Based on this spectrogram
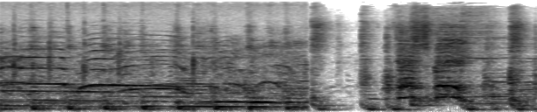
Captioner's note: cheers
